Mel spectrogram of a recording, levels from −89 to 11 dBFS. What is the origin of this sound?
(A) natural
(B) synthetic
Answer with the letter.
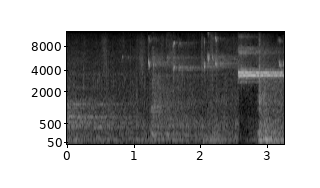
A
